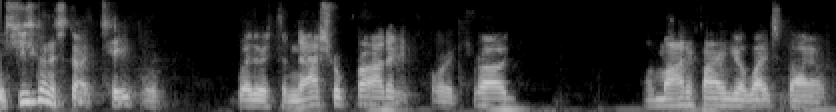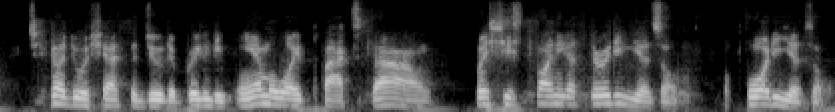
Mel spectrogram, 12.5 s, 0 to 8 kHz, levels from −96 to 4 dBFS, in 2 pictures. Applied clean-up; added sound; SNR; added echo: neural mask model DeepFilterNet 3.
